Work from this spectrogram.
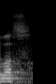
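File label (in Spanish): "pasa", Cuba, Havanna; Kuba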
